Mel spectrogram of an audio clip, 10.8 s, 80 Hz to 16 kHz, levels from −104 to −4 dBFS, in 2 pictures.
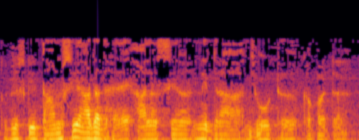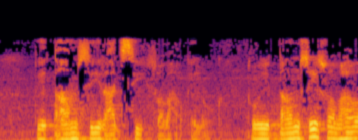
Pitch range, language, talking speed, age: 85-105 Hz, Hindi, 110 wpm, 60-79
